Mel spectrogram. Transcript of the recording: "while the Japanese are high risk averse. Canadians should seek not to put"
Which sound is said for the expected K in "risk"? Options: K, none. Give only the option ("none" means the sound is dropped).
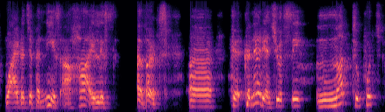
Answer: none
